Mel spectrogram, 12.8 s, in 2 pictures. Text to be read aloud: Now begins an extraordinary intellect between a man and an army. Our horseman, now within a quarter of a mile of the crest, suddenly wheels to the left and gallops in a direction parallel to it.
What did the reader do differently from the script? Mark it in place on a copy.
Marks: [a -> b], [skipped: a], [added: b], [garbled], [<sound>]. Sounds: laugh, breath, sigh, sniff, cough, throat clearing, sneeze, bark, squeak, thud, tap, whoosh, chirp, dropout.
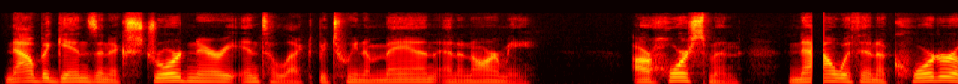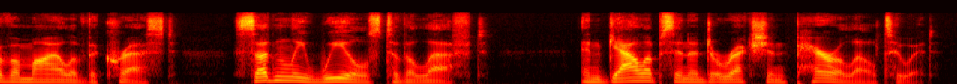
Now begins an extraordinary intellect between a man and an army. Our horseman, now [dropout] within a quarter of a mile of the crest, suddenly wheels to the left and gallops in a direction parallel to it.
